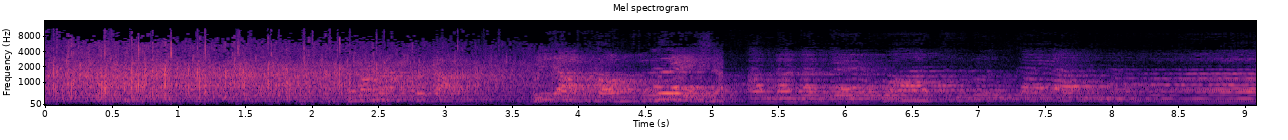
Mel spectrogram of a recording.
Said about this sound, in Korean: 아시안 뉴스 파이어 포원 AYCO의 입장 박수로 맞아주시기 바랍니다.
